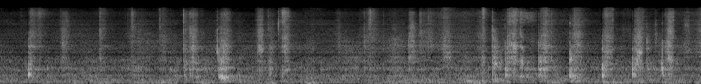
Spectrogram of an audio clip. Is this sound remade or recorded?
remade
